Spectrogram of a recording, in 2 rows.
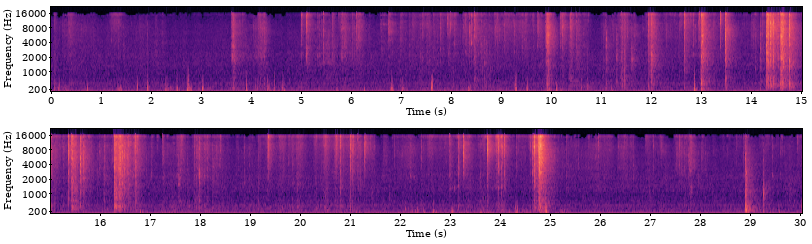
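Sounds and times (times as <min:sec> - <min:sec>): steady low hum: 0:00.0 - 0:30.0
packaging crinkling: 0:05.0 - 0:28.8.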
